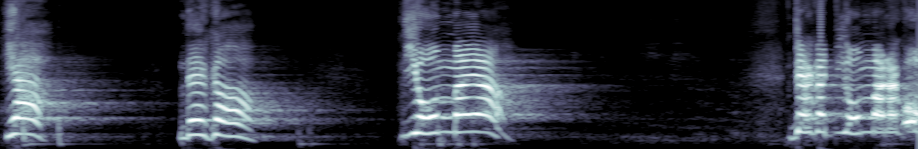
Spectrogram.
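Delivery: exploding mother, shouting in full voice; furious shout. Retold or imitated. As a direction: bang the sink and scream it at the child. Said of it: "쾅 치면서 외치는 거예요".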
